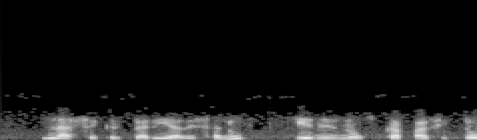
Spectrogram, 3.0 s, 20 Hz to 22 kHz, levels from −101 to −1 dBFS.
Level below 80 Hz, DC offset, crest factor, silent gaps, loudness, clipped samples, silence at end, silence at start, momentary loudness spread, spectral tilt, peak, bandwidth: -80 dBFS; under 0.1%; 16 dB; none; -21 LUFS; under 0.1%; 0 s; 0.25 s; 5 LU; -1 dB/octave; -4 dBFS; 4.3 kHz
